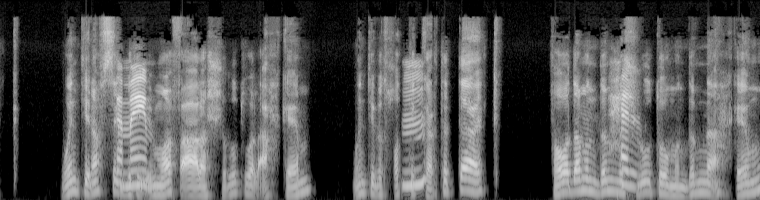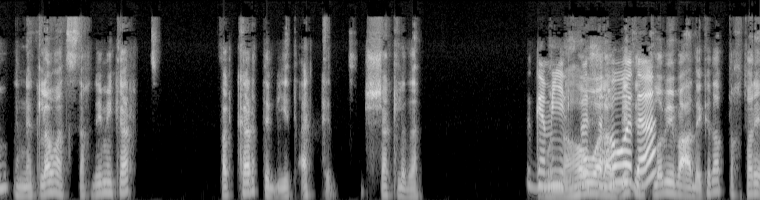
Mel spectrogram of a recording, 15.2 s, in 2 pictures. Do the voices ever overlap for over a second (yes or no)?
yes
